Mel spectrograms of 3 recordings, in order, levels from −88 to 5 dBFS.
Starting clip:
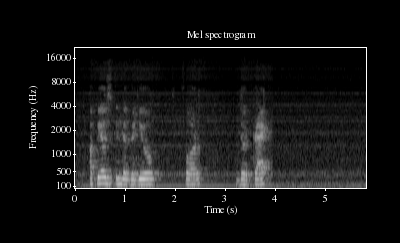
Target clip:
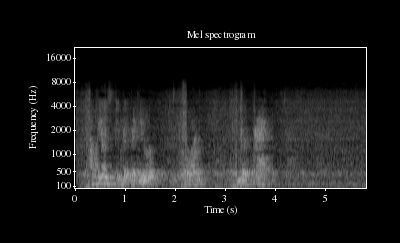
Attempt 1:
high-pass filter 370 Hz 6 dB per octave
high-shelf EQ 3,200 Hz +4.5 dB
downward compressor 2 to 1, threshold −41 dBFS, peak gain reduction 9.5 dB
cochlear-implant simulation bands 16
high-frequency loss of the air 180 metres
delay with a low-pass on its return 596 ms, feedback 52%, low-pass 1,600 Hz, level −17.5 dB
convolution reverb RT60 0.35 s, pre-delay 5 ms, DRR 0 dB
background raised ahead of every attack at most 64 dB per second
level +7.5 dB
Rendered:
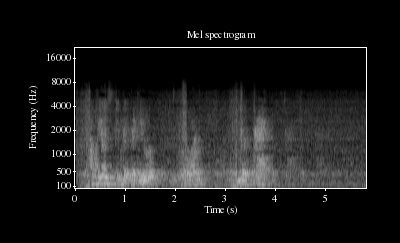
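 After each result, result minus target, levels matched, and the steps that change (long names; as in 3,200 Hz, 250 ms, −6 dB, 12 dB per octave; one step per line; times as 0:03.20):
8,000 Hz band −6.5 dB; downward compressor: peak gain reduction −5.5 dB
change: high-shelf EQ 3,200 Hz +11.5 dB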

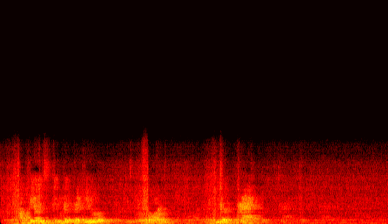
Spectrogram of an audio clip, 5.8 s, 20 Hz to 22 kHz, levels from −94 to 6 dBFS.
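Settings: downward compressor: peak gain reduction −5.5 dB
change: downward compressor 2 to 1, threshold −52 dBFS, peak gain reduction 15.5 dB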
